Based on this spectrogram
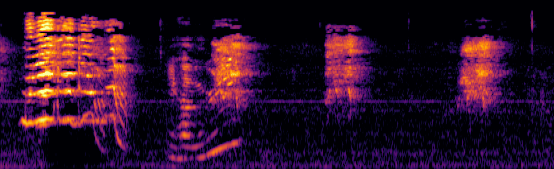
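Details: Indian ringneck parakeet indoors at lunch time: a loud, sharp, falling whistled squawk, then a low slurred note rising upward, followed by short breathy chattering bursts.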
